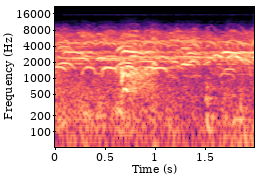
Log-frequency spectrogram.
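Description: Shrill bird calls from a flock flying in through a large hole and dive-bombing a crouching woman: a dense, continuous tangle of high chirps and squawks overlapping throughout, with no pause.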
